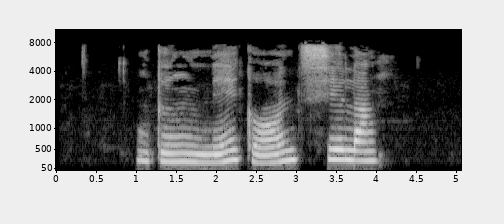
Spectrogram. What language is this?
Ngiemboon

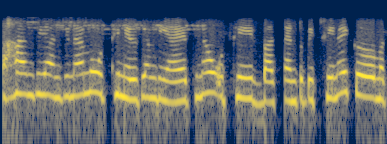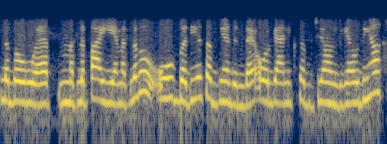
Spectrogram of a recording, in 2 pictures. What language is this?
Punjabi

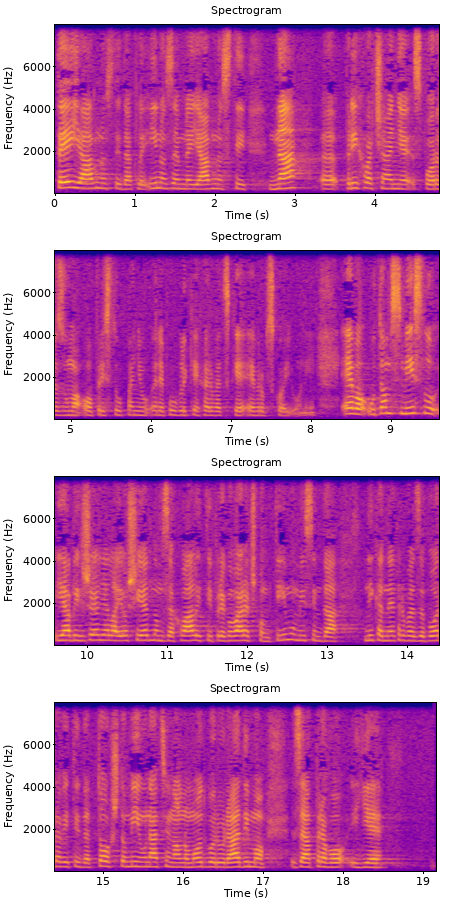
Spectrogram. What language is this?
Croatian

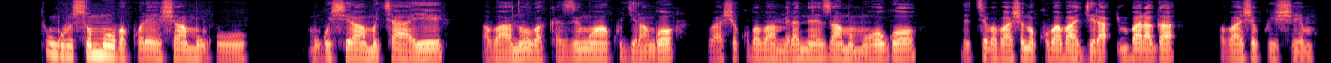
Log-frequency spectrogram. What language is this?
Kinyarwanda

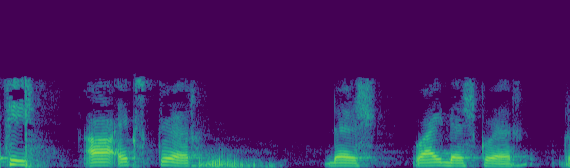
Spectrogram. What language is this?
Gujarati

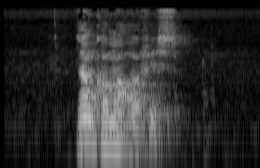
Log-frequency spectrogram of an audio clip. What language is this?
Hausa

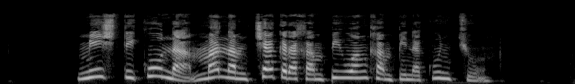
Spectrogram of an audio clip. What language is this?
Ambo-Pasco Quechua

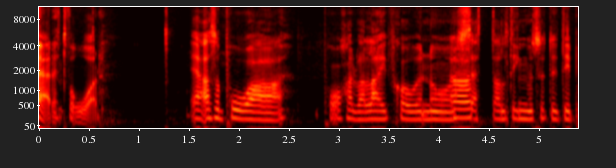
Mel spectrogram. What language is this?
Swedish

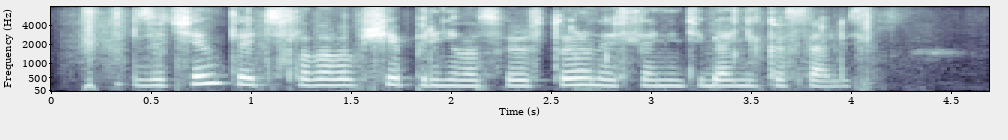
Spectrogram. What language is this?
Russian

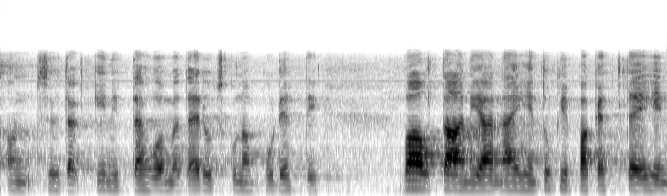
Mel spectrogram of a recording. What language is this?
Finnish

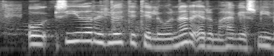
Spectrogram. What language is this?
Icelandic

